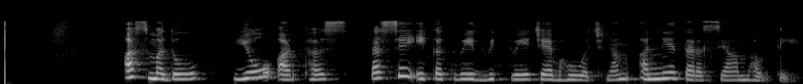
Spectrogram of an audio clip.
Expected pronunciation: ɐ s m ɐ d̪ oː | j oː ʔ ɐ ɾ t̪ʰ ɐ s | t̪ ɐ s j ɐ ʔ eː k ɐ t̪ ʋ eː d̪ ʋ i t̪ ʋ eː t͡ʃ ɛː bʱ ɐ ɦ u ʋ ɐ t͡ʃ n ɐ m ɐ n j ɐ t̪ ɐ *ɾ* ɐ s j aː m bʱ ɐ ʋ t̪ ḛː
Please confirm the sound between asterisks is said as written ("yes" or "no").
yes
